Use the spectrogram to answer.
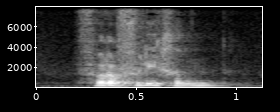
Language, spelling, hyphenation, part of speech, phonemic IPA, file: Dutch, vervliegen, ver‧vlie‧gen, verb, /vərˈvli.ɣə(n)/, Nl-vervliegen.ogg
- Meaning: 1. to evaporate, to dissipate, to volatilise 2. to evaporate, to disappear 3. to fly away, to go away 4. to flee, to escape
